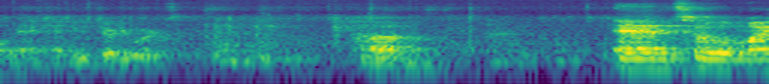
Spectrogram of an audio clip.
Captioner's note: audience chuckling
